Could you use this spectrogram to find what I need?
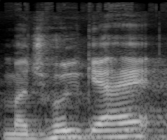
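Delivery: normal talking voice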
